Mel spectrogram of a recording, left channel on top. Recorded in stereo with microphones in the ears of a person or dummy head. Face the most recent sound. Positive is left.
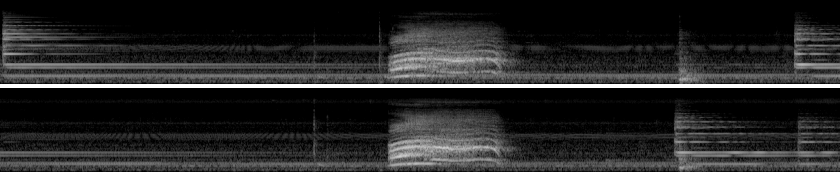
turn(degrees=-50)  # may be behind; listen again after turning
